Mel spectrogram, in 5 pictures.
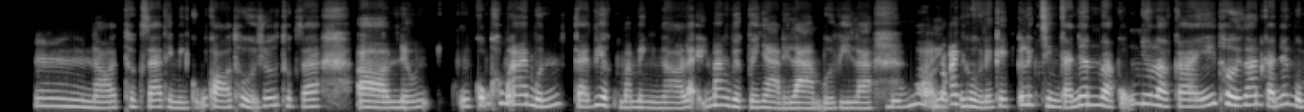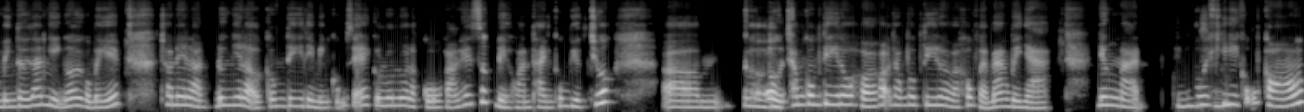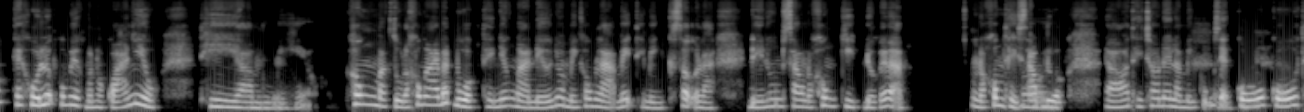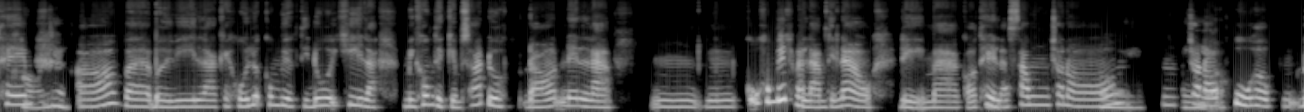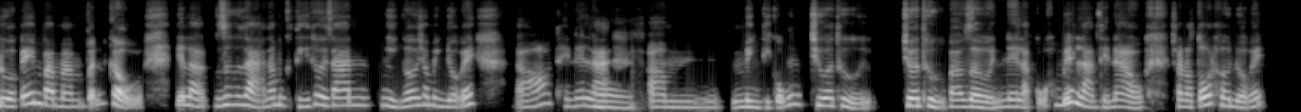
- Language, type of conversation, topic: Vietnamese, advice, Làm sao để cải thiện giấc ngủ khi tôi bị căng thẳng công việc và hay suy nghĩ miên man?
- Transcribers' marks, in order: tapping; other noise; other background noise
